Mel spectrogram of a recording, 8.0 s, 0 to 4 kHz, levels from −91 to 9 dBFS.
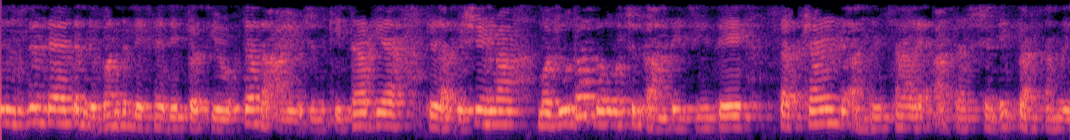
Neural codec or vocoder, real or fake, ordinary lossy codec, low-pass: vocoder, 44.1 kHz, 128 mel bands, Pupu-Vocoder; fake; none; 3.6 kHz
